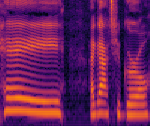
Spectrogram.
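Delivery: put-on tender voice. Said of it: "right in that voice".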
